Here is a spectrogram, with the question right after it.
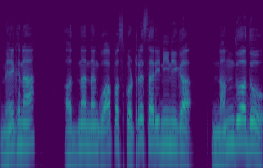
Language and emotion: Kannada, angry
